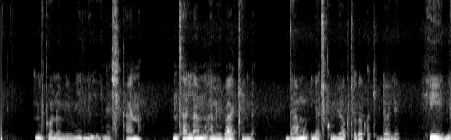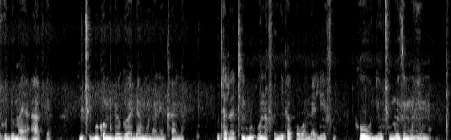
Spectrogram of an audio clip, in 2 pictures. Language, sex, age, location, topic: Swahili, female, 18-24, Nairobi, health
